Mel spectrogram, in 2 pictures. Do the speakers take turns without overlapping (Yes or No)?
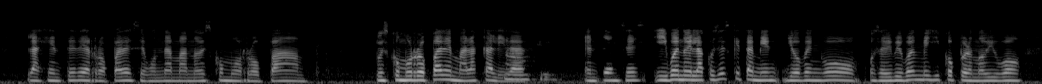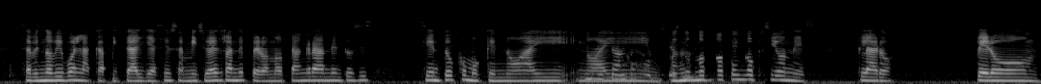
No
